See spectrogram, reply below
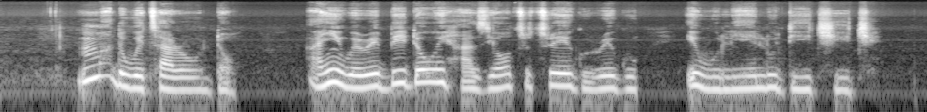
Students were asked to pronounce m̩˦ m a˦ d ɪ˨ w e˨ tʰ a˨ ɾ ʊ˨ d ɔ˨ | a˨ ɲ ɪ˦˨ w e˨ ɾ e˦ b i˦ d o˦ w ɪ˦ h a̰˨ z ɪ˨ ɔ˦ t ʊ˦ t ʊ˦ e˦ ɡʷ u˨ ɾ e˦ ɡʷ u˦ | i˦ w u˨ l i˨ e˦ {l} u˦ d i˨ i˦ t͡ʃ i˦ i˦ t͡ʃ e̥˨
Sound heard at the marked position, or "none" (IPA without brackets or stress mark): l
